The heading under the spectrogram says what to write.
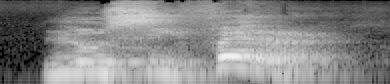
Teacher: Fuerza de voz en la sílaba fer. Por lo tanto, es la última sílaba de esa palabra. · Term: palabra aguda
